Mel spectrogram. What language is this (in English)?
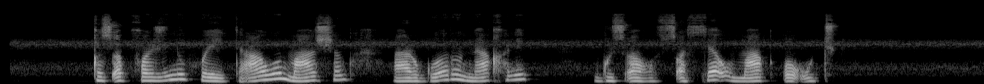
Kabardian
